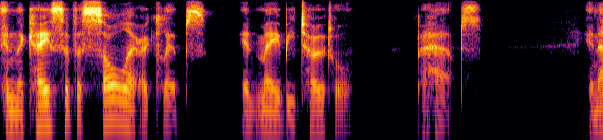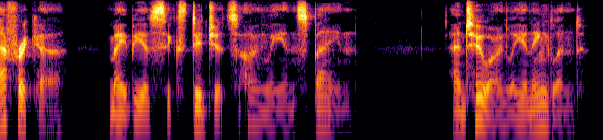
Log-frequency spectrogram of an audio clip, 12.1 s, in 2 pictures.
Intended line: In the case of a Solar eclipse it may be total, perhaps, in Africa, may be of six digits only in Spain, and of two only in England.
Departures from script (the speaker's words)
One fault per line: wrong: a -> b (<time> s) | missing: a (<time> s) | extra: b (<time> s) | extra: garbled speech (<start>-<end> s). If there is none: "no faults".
missing: of (10.7 s)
